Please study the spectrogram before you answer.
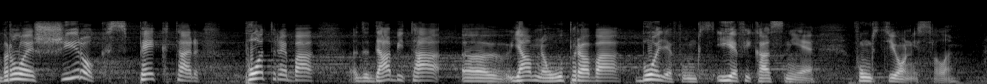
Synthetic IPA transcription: ʋr̩lˠojeʃiɾo̞kspekt̪aɾ | po̞t̪ɾe̞ba | d̪abit̪aː | jaːʋnaupɾaʋabo̞ʎefuŋkiefikasnijḛ | fuŋkt̪sio̞̰nḭsa̰lˠa̰

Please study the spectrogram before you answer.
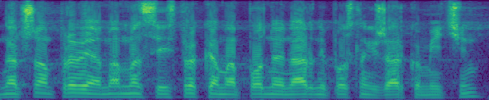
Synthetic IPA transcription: nat͡ʃlˠaːnupr̩ʋejamamaseispɾakamapo̞d̪najonaːɾod̪nipo̞slˠanikʒaːɾkomit͡ɕin

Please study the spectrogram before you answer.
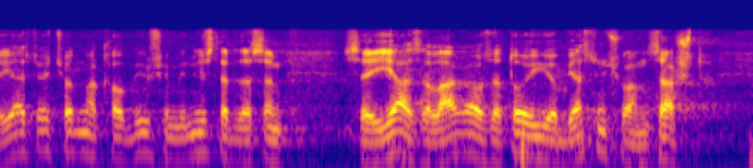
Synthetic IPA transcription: jaːsʋet͡ʃo̞d̪̚mahkaobiːʋʃiminist̪aɾd̪asam | se̞ijaːzalaːɡaozat̪oːio̞bjaːsnʲut͡ɕuʋamzaʃt̪o̥

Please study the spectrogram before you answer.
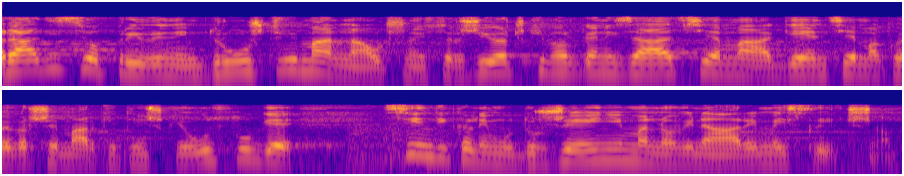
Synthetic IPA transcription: ɾaːd̪ise̞o̞pɾiːʋɾed̪nimd̪ɾuːʃt̪ʋimanaut͡ʃnoist̪ɾaʒiːʋat͡ʃkimo̞ɾɡanizaːt̪sijamaːɡe̞nt̪sijamako̞jeʋr̩ʃemaɾket̪inʃke̞uslˠuɡe̞ | sind̪ikalˠnimud̪ɾuʒe̞ːɲimano̞ʋinaːɾimaislḭt͡ʃno̰

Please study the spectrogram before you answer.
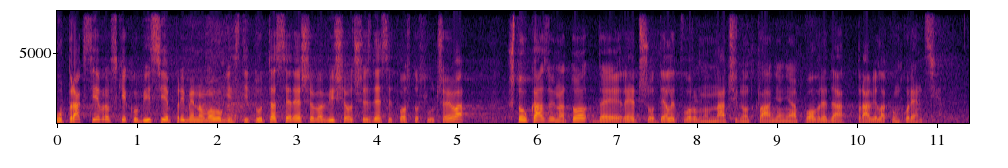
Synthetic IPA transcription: upɾaksieʋɾo̞pske̞ko̞misije̞pɾimje̞no̞mo̞ʋo̞ɡinst̪it̪uːt̪ase̞ɾe̞ʃaʋaʋiʃeo̞d̪ʃe̞zd̪ese̞t̪̚po̞st̪o̞slˠut͡ʃaje̞ʋa | ʃt̪o̞ukazujunat̪o̞ːd̪aje̞ɾeːt͡ʃo̞d̪elet̪ʋoɾʋnomnaːt͡ʃinuod̪klˠaːɲaɲapo̞ʋɾe̞d̪apɾaʋilˠako̞ŋkuɾe̞nt̪sije

